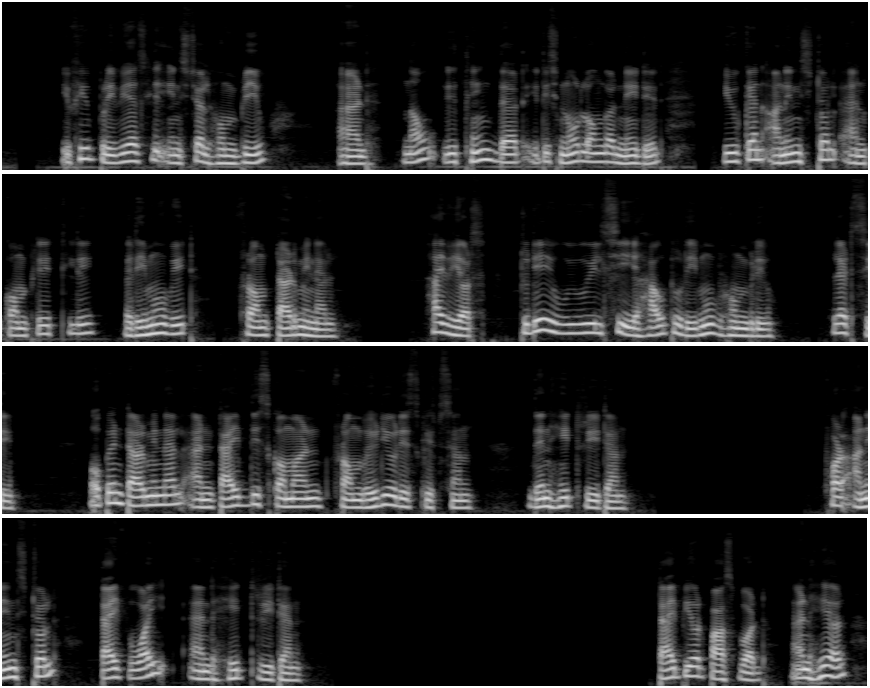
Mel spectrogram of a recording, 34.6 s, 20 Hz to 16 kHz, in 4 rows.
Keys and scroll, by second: 0.2-1.7 typing, 3.1-4.1 typing, 4.6 Return, 7.6 super+=.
